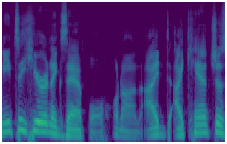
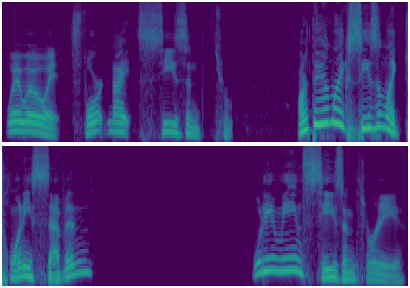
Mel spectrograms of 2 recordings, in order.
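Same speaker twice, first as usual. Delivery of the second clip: high, incredulous; stunned disbelief; surprised; 4 semitones higher than usual. Real, not acted. Surprised at season number.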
